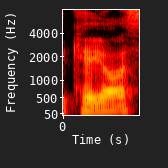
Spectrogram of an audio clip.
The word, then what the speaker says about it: chaos: Some people say chaos. Some people say chaos. They put the accent. Technically, it should be this one because the stress is on the first part.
